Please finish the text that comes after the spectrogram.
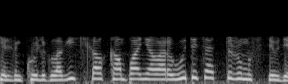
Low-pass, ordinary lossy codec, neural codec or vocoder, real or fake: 3.6 kHz; none; none; real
